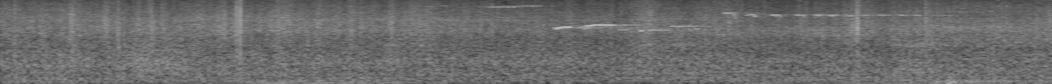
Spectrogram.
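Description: Wind rushing over the microphone of a moving bicycle rider, a steady noise over a low road and traffic rumble.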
